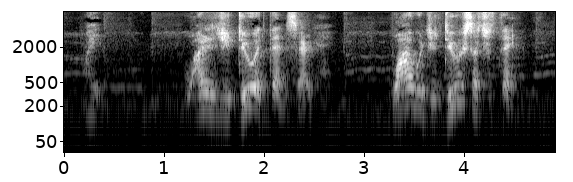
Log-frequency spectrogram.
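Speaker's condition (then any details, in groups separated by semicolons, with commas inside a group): No condition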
